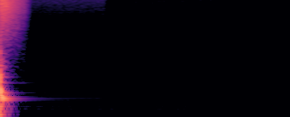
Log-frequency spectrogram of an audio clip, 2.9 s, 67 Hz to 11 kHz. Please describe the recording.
various hits 1 059
Snares from a Jomox Xbase09 recorded with a Millenia STT1
909, drum, jomox, snare, xbase09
